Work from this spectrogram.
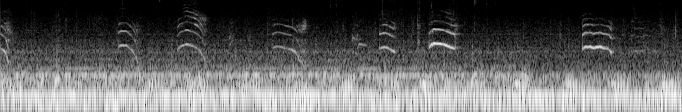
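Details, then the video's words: Cats waiting for their mother keep crying in scattered, thin arched mews, some paired close together, separated by short pauses, over a persistent low droning hum. "until their mom comes just stop crying"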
